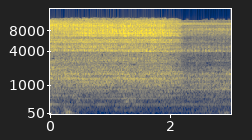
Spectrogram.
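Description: A wood lathe spins at roughly 300-400 RPM while a wooden box is hollowed out, giving a steady, fairly loud machine drone with a continuous cutting hiss that holds level and eases slightly near the end.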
